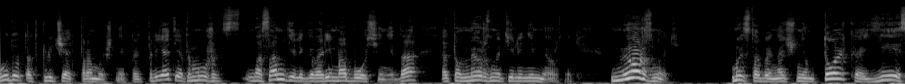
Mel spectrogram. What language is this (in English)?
Russian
